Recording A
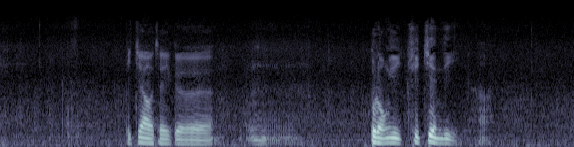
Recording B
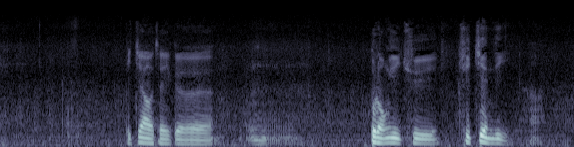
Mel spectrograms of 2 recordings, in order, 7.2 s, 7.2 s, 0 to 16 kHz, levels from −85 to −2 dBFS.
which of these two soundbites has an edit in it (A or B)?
A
